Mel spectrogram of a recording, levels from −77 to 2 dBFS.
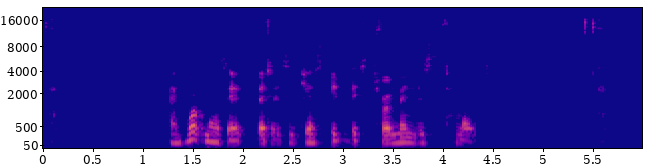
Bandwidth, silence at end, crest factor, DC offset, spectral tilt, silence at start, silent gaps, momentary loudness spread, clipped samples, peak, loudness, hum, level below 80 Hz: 16.5 kHz; 0.4 s; 22 dB; under 0.1%; -6.5 dB/octave; 0.1 s; 0.18-0.45 s, 0.51-1.22 s, 4.38-4.42 s, 4.53-5.41 s; 14 LU; under 0.1%; -20 dBFS; -41 LUFS; none; -78 dBFS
